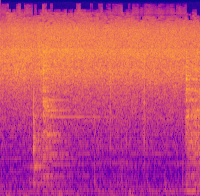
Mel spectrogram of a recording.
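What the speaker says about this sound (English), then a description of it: "we're gonna start with some peppers first" Peppers cooking on a Blackstone griddle with the left burners on medium-high heat, a soft continuous sizzle broken by a few spatula scrapes and taps, no talking.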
